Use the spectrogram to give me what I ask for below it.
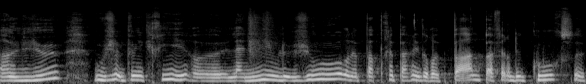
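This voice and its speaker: Dark, mellow tone and fairly even intonation in a woman's voice. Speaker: writer and former teacher. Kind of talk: interview answer.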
